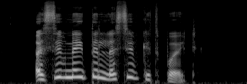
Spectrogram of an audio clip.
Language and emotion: Kashmiri, neutral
